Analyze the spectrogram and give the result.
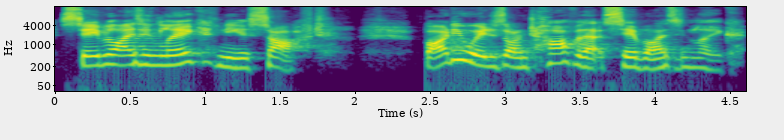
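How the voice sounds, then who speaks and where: A woman's voice: medium pitch, normal speed. A woman fitness instructor coaching a workout, counting out moves and giving short, encouraging cues.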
